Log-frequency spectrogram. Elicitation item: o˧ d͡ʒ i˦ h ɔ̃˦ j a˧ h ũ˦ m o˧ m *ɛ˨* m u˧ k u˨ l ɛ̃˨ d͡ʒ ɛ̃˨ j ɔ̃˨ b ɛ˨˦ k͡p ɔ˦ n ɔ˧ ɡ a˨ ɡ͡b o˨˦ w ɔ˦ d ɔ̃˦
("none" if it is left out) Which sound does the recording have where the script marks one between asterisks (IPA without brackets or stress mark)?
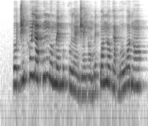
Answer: ɛ˧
